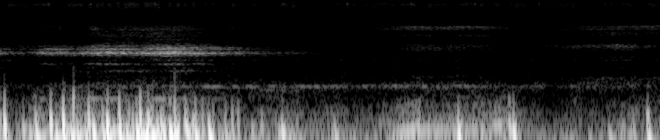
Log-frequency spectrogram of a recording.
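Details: Sleeping Labrador dog named Max giving low rumbling, snorting breaths repeating irregularly; snoring.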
